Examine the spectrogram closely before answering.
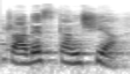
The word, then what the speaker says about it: ট্রাডেসকানসিয়া: বহুমুখী আবর্তন দেখা যায় ট্রাডেসকানসিয়া ট্রাডেসকানসিয়া ঠিক আছে নামটা মনে রাখবা উচ্চারণটা এভাবে করবা ট্রাডেস কানসিয়া ঠিক আছে তাহলে পারবা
